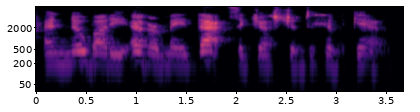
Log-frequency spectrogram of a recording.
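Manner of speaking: ordinary delivery, nothing marked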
